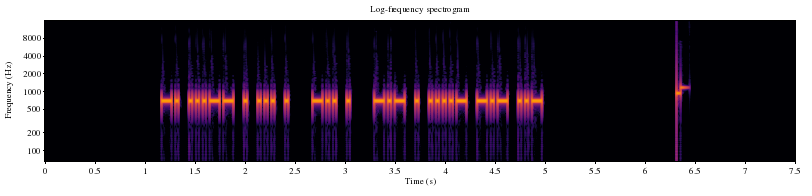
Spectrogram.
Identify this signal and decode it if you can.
Morse code, heard as a keyed tone, about 34 wpm, 700 Hz. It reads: N3ESE DE KE4KU
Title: USA Callsign DE Callsign - 5 Characters - 35wpm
